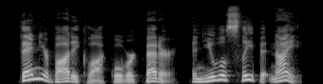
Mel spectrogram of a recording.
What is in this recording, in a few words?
Dictation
